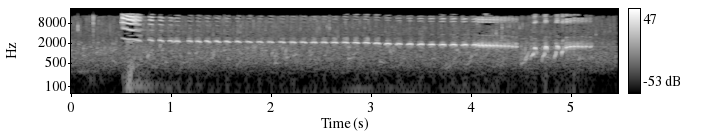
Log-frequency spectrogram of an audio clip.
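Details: White-rumped shama singing, used to train other shamas, over nature sounds and trickling water: a long rapid trill of evenly repeated notes slowly falling in pitch, followed by short varied phrases.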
